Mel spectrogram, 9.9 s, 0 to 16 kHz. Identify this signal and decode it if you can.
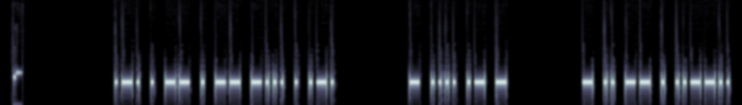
Morse code, heard as a keyed tone, about 25 wpm, 700 Hz. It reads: REMEMBER THAT TIME?
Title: 3x Word-Spacing - Sentences from Top 400 Words - 25wpm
